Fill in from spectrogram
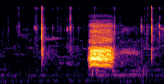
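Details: A single loud, drawn-out, grating caw from a crow quarrelling over food, followed by a short softer tail, against faint ticking background sounds.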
